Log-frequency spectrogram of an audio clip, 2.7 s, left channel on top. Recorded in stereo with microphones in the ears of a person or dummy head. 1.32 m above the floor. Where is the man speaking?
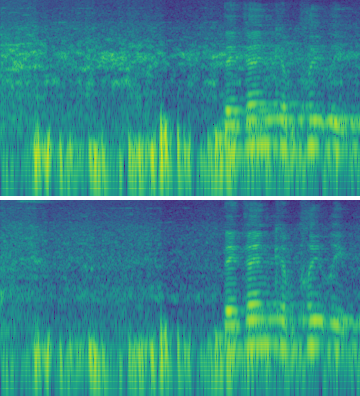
20° right (ahead or behind), 2 m.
